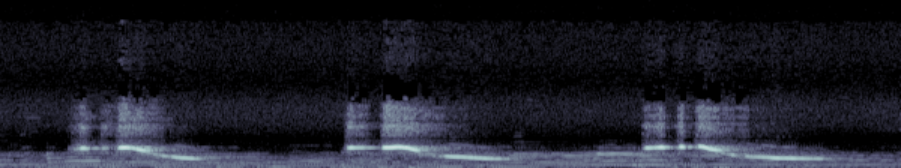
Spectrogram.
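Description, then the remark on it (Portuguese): A person whistles an imitation of birds singing, a birdlike call three times in a steady rhythm, each a high sustained note sliding down in pitch, with a soft hum of background sound underneath. “Todo dia ele ia para a caverna conversar com os passarinhos. Os passarinhos, um dia o Métier chegou a cantar.”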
